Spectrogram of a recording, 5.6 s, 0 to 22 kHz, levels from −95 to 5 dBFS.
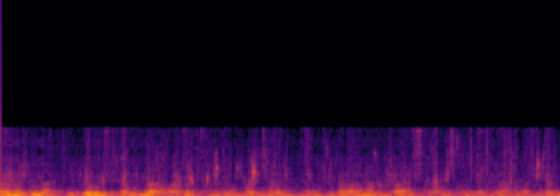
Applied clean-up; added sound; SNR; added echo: neural separator model SepFormer DNS4.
